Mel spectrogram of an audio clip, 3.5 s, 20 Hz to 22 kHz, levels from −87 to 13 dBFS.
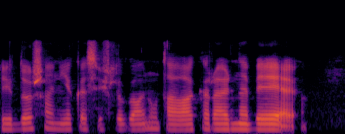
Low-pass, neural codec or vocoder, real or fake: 7.2 kHz; none; real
